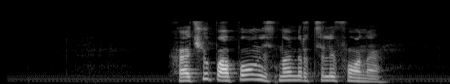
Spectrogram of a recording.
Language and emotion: Russian, neutral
